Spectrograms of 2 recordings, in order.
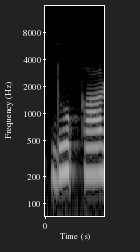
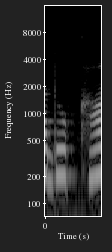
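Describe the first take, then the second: First: धोखा with a hard "k"; wrong, unaspirated. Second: धोखा slow, with breathy "kh"; correct, aspirated. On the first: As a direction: say धोखा as "dhoka", no puff. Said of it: "नहीं होता". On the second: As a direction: puff out the "kha" of धोखा. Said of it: "होता है". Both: Shown as a demonstration.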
